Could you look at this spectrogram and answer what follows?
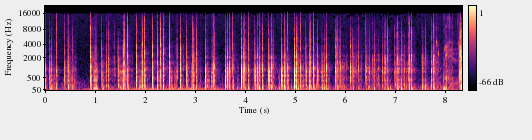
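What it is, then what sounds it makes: Hollow cardboard box. A small, hollow pink "Wonder Rose" cardboard box is tapped on its sides and top with long nails close to the microphone. The result is a rapid, uneven stream of short, dry clicks and taps with no ring, carrying some low body and a faint papery crinkle between hits.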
